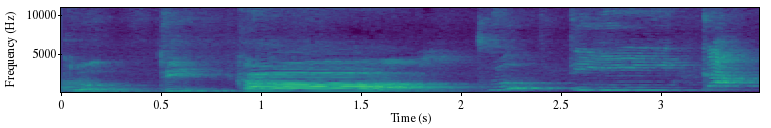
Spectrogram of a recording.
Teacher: ಕೃ ಕೃ ತಿ ಕುಡಿಸಿ ಹೇಳಿ ಕೃತಿಕ ಕೃತಿಕ ತಿ ಅಲ್ಲ ಕೃತಿಕ ಕೃತಿಕ ತೀ ಅಂತ ದೀರ್ಘವಾಗಿ ಹೇಳಬಾರದು ದೀರ್ಘ ಸ್ವರ ಸೇರಿಲ್ಲ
